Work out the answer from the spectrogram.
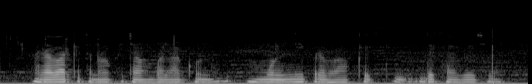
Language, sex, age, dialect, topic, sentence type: Maithili, female, 25-30, Angika, agriculture, statement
